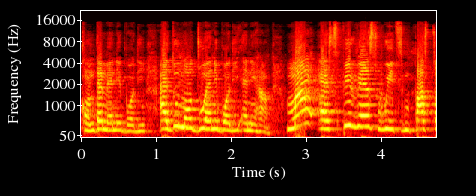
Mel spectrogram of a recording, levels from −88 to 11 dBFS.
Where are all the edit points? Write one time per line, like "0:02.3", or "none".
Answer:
none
